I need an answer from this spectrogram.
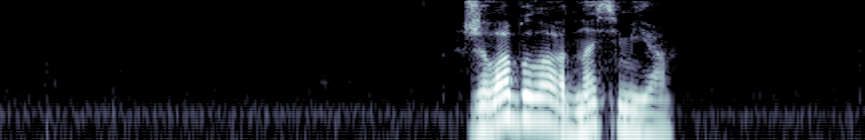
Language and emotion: Russian, neutral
